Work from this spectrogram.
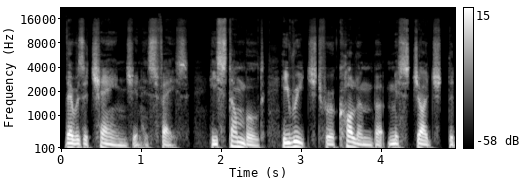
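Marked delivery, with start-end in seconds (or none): none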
